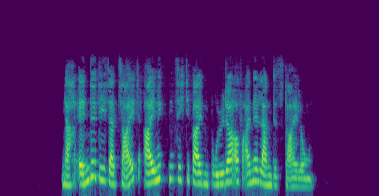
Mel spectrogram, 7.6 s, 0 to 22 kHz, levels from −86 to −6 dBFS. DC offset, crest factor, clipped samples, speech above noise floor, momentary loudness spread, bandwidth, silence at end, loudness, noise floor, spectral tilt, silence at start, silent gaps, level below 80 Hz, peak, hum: under 0.1%; 18 dB; under 0.1%; over 70 dB; 10 LU; 7.8 kHz; 1.35 s; -20 LUFS; under -90 dBFS; -6.5 dB/octave; 1.25 s; none; -64 dBFS; -4 dBFS; none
